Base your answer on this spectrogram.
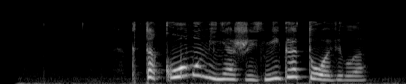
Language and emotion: Russian, angry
